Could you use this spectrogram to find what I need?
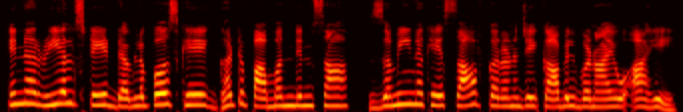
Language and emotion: Sindhi, neutral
